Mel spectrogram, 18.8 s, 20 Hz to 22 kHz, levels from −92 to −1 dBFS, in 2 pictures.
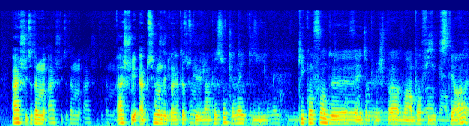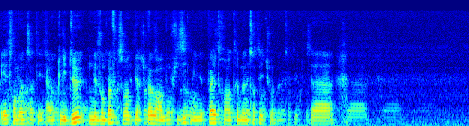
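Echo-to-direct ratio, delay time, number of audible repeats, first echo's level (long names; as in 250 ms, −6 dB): −14.0 dB, 707 ms, 2, −14.5 dB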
